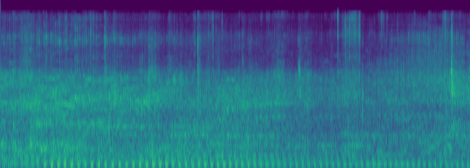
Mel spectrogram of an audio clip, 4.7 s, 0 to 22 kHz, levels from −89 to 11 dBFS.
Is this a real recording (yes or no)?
yes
